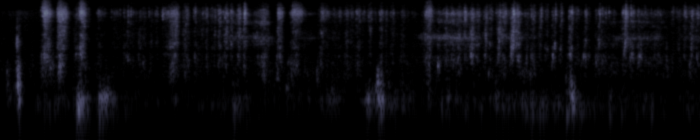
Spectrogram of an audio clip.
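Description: Paintbrush scrubbing and dabbing acrylic paint onto a canvas: a run of irregular, dry scratching strokes.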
